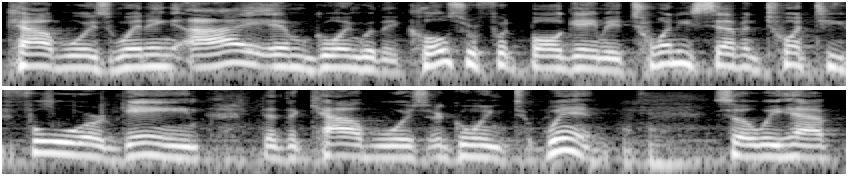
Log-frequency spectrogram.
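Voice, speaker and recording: A man's voice: on the high side, moderate pace, a little mellow, slight background noise. An American man hosting a sports radio show with casual chat.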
